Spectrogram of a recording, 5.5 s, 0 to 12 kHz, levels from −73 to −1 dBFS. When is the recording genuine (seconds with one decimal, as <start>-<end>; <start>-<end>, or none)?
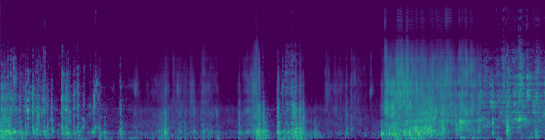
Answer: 0.0-1.3; 2.6-3.0; 4.8-5.5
